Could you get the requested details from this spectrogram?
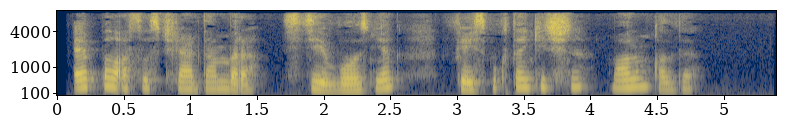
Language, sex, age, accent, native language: Uzbek, female, 19-29, Navoiy, Uzbek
